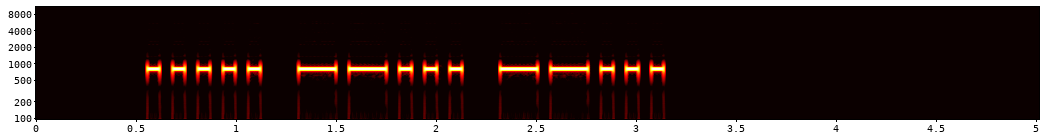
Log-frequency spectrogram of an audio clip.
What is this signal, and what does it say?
Morse code, heard as a keyed tone, about 19 wpm, 800 Hz. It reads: 577
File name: RSTs / RST-mp3s / Various RST @18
